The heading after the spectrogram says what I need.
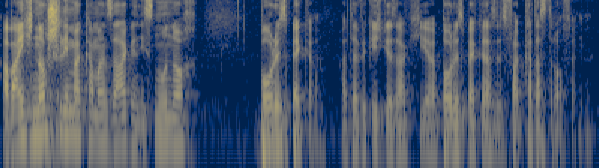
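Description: A man's voice: mid-range voice, steady tone, fast talker, lightly acted. A man doing stand-up as a cheeky, boastful Polish man with a Polish accent, speaking broken German and tagging almost every line with a question. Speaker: comedian in character. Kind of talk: stand-up comedy.

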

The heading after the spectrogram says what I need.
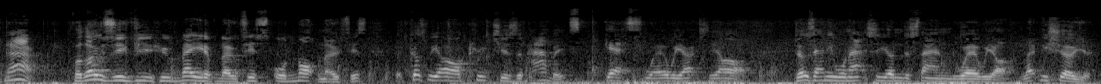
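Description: A man in his fifties presents a walking travel vlog at a seaside harbour outdoors, filming on a phone held at arm's length. Enthusiastic and chatty, he speaks at normal speed in a voice on the high side, with background noise.

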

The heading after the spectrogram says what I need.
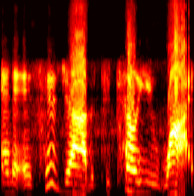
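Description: This woman works a mental health helpline and talks in a blunt, informal way during a relaxed phone conversation picked up by a telephone. She has a deep, slightly bright voice with lively intonation at a moderate pace.

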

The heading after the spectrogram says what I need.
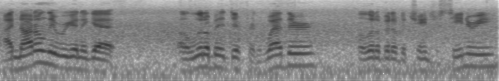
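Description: A man in a casual travel vlog, relaxed and quick to laugh, outdoors on a beach. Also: a little high, muffled recording, noisy background. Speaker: travel companion.

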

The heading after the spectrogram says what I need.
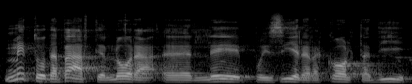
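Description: A man's voice: mid-range voice, takes it slowly, a bit bright. A man presenting a poetry book as a critic, talking through the poems analytically and hesitantly as he searches for words. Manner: analytical, close reading of sound patterns. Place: lecture hall. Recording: long reverb of a hall.

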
